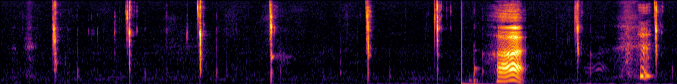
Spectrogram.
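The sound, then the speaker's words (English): Exaggerated, wet, cartoon-like gum chewing by a person voicing a character called Bazooka Bro, a steady series of sharp smacks and clicks about every second, followed by a brief squeaky vocal sound and more smacking. “Hi. Chew gum. Like cartoons.”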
